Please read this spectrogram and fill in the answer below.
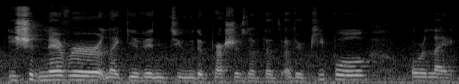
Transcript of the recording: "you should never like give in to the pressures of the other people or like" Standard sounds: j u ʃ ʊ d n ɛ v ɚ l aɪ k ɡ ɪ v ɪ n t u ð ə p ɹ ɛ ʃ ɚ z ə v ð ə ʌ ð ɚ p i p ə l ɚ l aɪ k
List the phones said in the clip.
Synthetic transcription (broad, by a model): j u ʃ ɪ d n ɛ v ɚ l aɪ k ɡ ɪ v ɪ n t u ð ə p ɹ ɛ ʃ ɚ z ə v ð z ʌ ð ɚ p i p l ɚ l aɪ k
